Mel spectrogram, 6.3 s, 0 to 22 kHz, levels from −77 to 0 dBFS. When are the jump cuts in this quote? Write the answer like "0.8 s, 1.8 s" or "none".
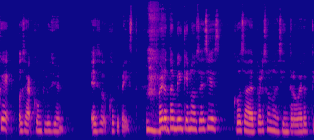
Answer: none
